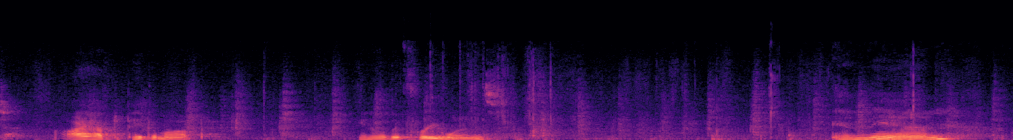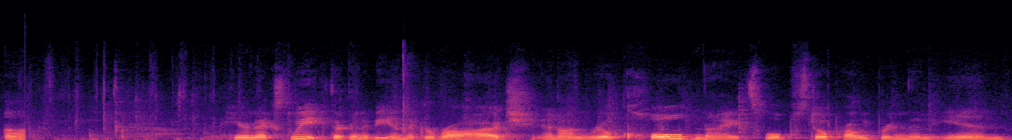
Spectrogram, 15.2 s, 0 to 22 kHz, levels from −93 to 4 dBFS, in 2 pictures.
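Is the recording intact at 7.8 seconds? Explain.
No. At 7.78 seconds there is damaged data in the compressed stream. It is a single brief event, not a sustained fault. Some bytes in the encoded stream are wrong at that point, so the decoder cannot read those frames correctly. It loses its place and hunts for the next valid frame header before playback resumes. The result is a short chirp, squawk or blip that breaks the sound at that instant.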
